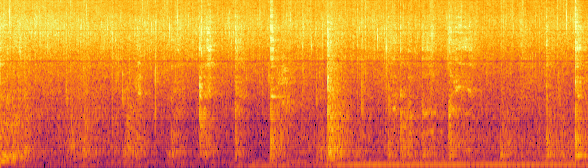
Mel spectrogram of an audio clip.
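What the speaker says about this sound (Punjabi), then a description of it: "ਤੇ ਪਿਆਜ਼ ਆਪਾਂ ਚੰਗੀ ਤਰ੍ਹਾਂ ਭੁੰਨ ਲੈਣੇ ਨੇ" Onions fry in hot oil in a pan for a Punjabi pumpkin curry, a steady sizzle broken by repeated scraping and clinking as a spoon stirs them, close and alone without talk.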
